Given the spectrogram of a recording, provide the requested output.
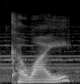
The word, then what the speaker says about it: kawaii: So kawaii, you say it like kawaii is this huge part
